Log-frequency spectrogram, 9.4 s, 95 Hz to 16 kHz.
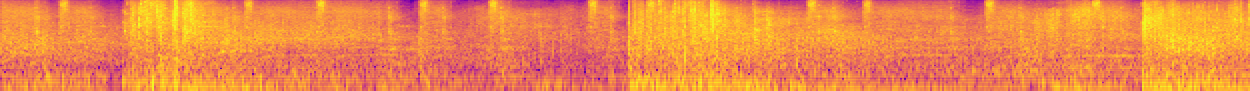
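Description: Gunfire in the video game Resident Evil 9 Requiem: repeated loud, sharp shots and bursts in quick succession, with a few heavier volleys standing out over steady game noise.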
